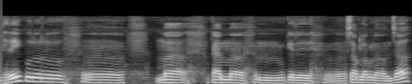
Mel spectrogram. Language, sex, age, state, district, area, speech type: Nepali, male, 60+, West Bengal, Kalimpong, rural, spontaneous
